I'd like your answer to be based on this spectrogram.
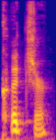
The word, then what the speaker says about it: Kutcher: Actors who started as models include Kellan Lutz and Robert Pattinson of Twilight fame, Josh Duhamel, Ashton Kutcher, rhymes with butcher, so we were both wrong in that episode where we were saying, is it Kutcher or Kutcher? It's Kutcher, because I looked it up.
